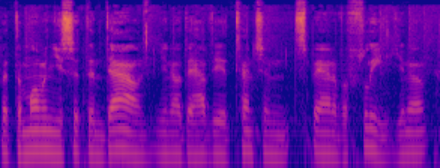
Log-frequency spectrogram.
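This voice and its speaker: The delivery is very fast with monotone, flat intonation. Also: man. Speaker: freestyle music producer. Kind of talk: radio interview. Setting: radio studio. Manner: calm.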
